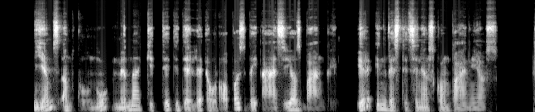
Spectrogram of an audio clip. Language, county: Lithuanian, Šiauliai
